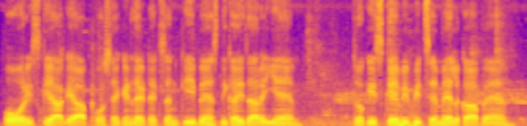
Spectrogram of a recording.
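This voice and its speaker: A man's voice: medium pitch, completely flat delivery, measured pace, a little hiss or hum. A man hosting a farm video, walking through a dairy yard and talking in repetitive sales patter about buffalo for sale. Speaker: channel host showing buffalo for sale. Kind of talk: video tour commentary.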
